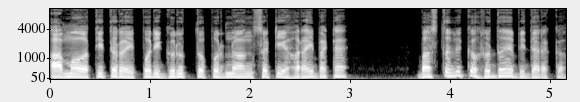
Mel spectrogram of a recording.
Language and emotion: Odia, sad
